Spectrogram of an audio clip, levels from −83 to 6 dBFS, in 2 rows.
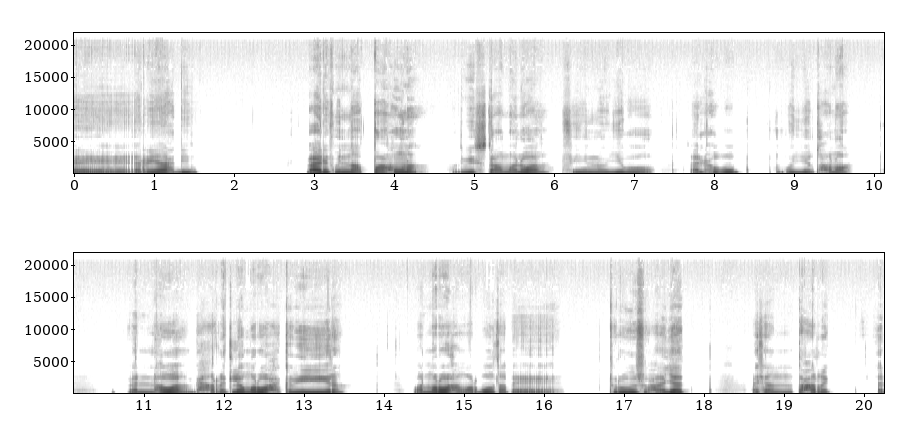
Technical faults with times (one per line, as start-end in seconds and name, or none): none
